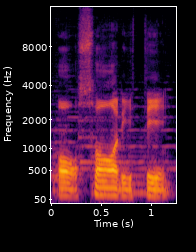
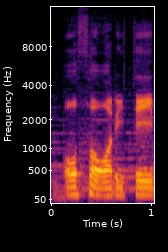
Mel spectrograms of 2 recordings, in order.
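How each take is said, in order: First: The word is said with an s sound. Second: The word is said with a th sound. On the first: "becomes the closest one, which is S" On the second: "the th sound"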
